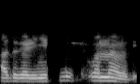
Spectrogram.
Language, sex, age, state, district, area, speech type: Malayalam, male, 18-30, Kerala, Wayanad, rural, conversation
